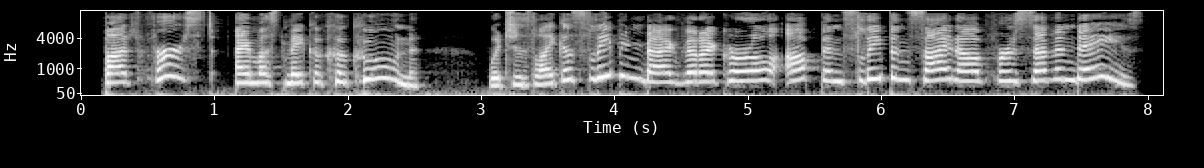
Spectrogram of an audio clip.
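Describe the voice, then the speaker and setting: A squeaky put-on character voice speaks at a moderate pace. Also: woman, extremely high pitch for a woman. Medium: read story. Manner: excitable, goofy.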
